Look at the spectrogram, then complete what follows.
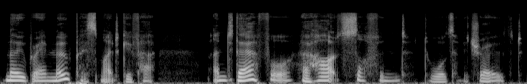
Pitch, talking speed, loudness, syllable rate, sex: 165 Hz, 160 wpm, -21 LUFS, 5.4 syllables/s, female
